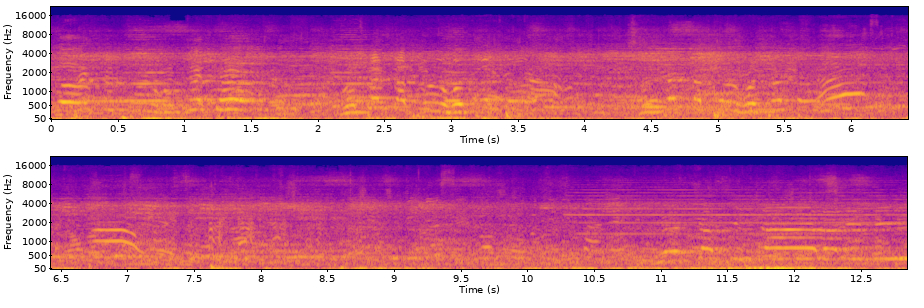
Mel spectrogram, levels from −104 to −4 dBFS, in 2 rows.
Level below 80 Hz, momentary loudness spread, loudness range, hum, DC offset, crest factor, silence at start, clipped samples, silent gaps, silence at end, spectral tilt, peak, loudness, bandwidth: -28 dBFS; 9 LU; 6 LU; none; under 0.1%; 16 dB; 0 s; under 0.1%; none; 0 s; -5.5 dB/octave; -8 dBFS; -27 LUFS; 11.5 kHz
